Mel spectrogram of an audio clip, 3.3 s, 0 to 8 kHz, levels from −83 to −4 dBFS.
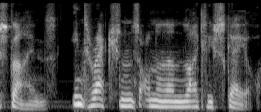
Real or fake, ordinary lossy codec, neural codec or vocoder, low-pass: real; Opus, 64 kbps; none; 7.2 kHz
